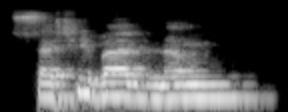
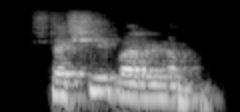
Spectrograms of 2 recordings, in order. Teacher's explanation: The first sh was heard as Sashi. Slightly Sakara was heard. So that has to be clearer.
